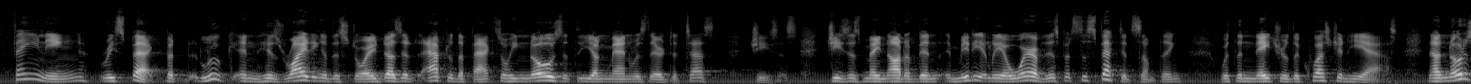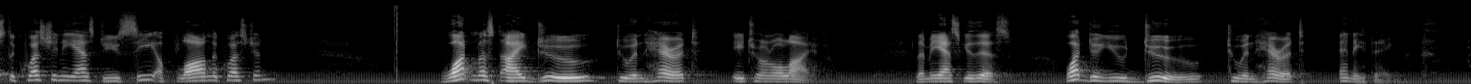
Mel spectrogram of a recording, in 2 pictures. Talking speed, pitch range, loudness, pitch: 165 wpm, 105-160 Hz, -26 LUFS, 140 Hz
